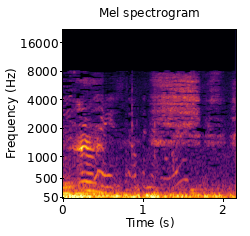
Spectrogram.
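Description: A person's voice making a short wavering sound, then a hiss starting about a second in, over the steady low rumble of a car interior.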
